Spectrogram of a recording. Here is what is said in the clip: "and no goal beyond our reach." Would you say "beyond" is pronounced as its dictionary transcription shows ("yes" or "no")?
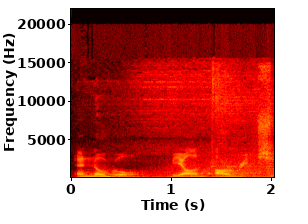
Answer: yes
